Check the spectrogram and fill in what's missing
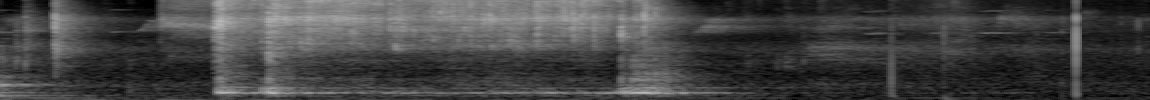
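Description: Water from a bore supply runs from a kitchen tap in two short gushing bursts, each starting and stopping abruptly, with a quiet room between them and no talking.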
